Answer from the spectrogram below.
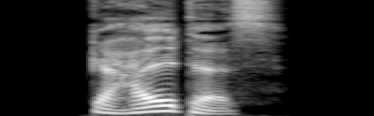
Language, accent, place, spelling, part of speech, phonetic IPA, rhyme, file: German, Germany, Berlin, Gehaltes, noun, [ɡəˈhaltəs], -altəs, De-Gehaltes.ogg
- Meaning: genitive singular of Gehalt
